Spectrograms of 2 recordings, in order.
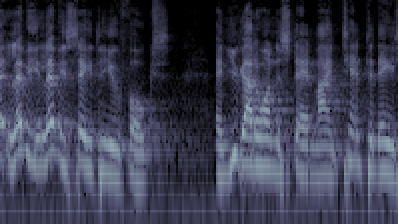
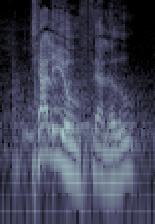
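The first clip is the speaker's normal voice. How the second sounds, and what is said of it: Put-on British accent. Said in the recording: “Spoke with a British accent.”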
